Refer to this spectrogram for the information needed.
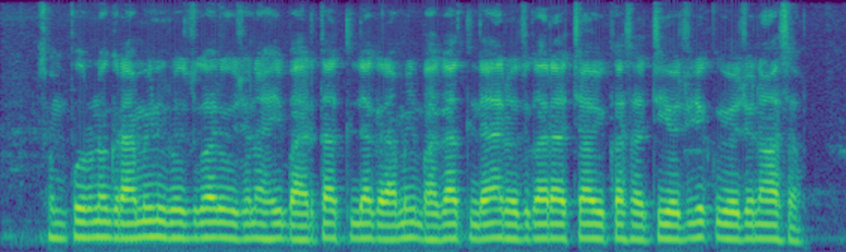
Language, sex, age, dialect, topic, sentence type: Marathi, male, 25-30, Southern Konkan, banking, statement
